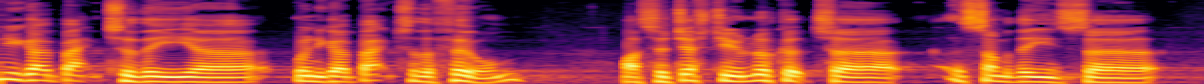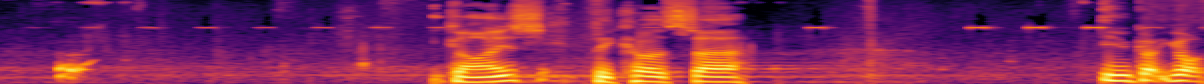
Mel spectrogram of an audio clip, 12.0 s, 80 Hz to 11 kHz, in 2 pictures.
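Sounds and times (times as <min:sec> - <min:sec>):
brief vocal sound: 0:06.3 - 0:06.5
faint high pip: 0:06.3 - 0:06.6.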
